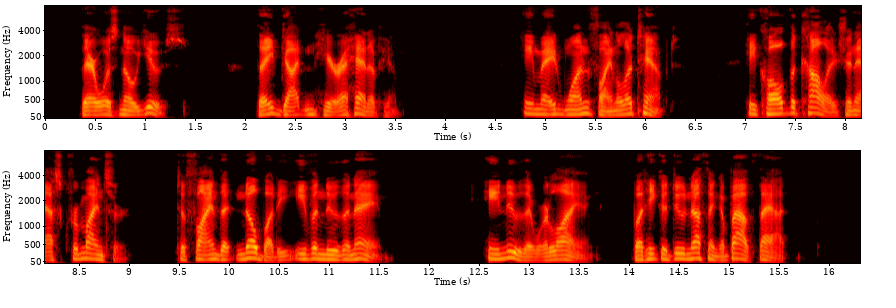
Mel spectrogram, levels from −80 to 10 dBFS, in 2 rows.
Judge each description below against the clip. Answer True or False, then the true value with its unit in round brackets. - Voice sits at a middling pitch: False (120 Hz)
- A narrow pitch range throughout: False (3.6 semitones)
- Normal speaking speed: True (155 wpm)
